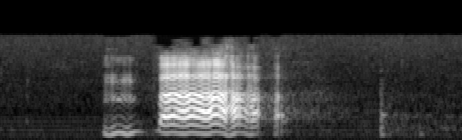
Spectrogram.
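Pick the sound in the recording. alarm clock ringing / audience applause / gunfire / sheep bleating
sheep bleating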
